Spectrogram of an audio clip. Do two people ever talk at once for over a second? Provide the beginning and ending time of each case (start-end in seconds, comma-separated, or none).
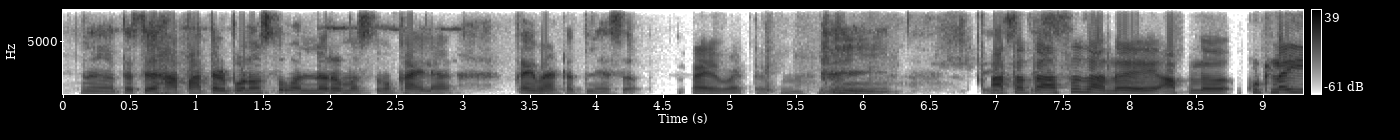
none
